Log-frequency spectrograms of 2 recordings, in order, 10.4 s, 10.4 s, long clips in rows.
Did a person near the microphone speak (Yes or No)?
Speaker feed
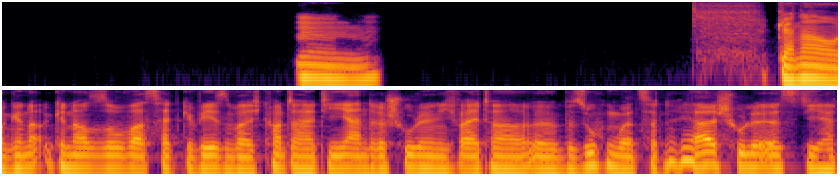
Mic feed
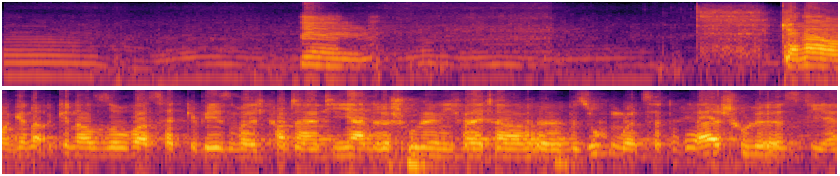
Yes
